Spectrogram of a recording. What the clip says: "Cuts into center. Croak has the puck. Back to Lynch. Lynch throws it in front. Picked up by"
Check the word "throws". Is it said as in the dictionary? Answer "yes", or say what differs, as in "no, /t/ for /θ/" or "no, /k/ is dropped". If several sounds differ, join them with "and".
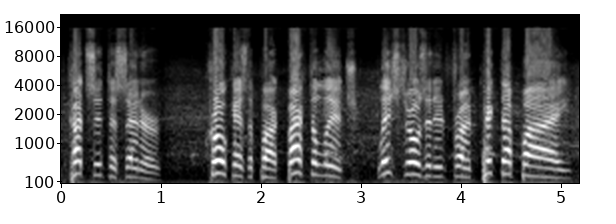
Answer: yes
